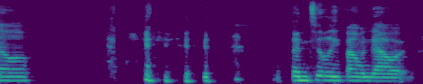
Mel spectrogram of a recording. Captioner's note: chuckles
